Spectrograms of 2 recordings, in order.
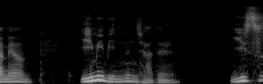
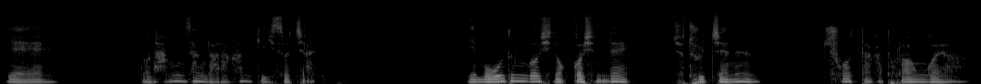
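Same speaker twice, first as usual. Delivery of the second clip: softer, whispered words of a father holding his son; tender whisper; 2 semitones lower, 9 dB quieter than usual. Acted. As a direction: breathe it into his ear while embracing him. Father embracing son, speaking softly.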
